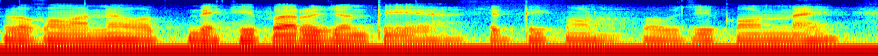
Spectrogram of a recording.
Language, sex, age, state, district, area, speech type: Odia, male, 18-30, Odisha, Mayurbhanj, rural, spontaneous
